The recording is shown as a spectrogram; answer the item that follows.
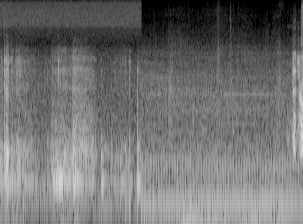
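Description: Irregular knocking and rustling picked up by the rocket's onboard camera in flight, cutting off abruptly about three seconds in. A steady low hum follows, and a voice starts near the end.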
